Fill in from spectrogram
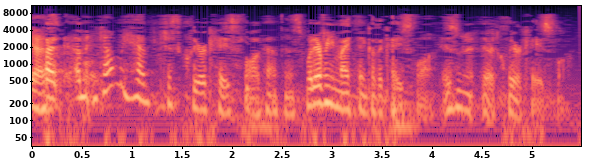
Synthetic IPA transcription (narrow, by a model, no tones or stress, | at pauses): jb̥ʌɾa̰ɪmĩndõʊ̃nʔ̚wiɨvd͡ʒʌskʰl̥ɪɹkʰeɪslɔ̰əbaʊt̪̚ðɪ̃swʌɾɛvə˞jɨmaɪt̪̚θɪ̃ŋkʌvðɨkʰeɪslɔ̰ɪzn̩tɪt̪̚ðə̰˞kʰl̥ɪɹkʰḛɪslɔ̰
